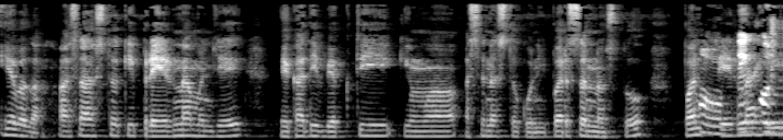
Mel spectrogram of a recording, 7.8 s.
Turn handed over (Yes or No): Yes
